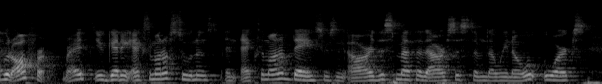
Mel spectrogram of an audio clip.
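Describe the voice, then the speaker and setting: A speaker with a non-native accent talks at a fairly quick pace, with hardly any pauses and ordinary pitch variation. Noticeable background noise is present. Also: woman. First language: not English. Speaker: marketing agency owner and business coach. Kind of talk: casual tutorial. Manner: halting, many fillers and self-corrections.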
